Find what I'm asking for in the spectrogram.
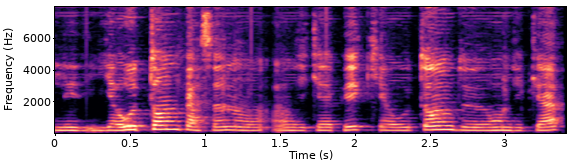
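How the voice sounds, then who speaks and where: Fairly even intonation from a woman, medium-pitched, with a dark, mellow tone. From France. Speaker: psychologist and trainer. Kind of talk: recorded online lecture. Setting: screen-shared slideshow recording. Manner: hesitant, many filler sounds.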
